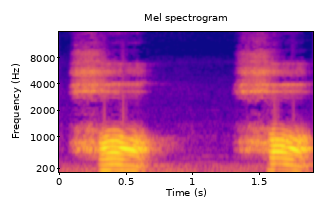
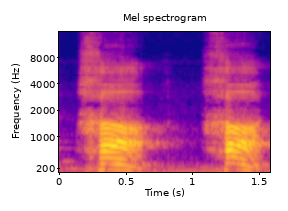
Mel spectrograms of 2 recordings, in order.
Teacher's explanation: ഒന്ന് ഒരു ഗാംഭീര്യത്തോടുകൂടി ഒരു ഘനപ്പിച്ചാണ് ഉച്ചരിച്ചത് ഹ ഹ എന്നാൽ ഹ ഹ ഇത് ഘനമില്ലാതെയുമാണ് ഉച്ചരിക്കുന്നത് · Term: ഘനപ്പിച്ചു ഉച്ചരിക്കുക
